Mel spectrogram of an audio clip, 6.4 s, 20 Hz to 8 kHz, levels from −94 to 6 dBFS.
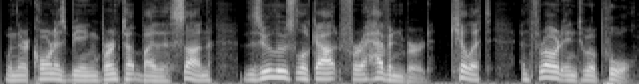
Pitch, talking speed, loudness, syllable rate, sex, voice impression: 130 Hz, 245 wpm, -17 LUFS, 5.2 syllables/s, male, masculine, adult-like, slightly thick, cool, slightly intellectual, friendly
